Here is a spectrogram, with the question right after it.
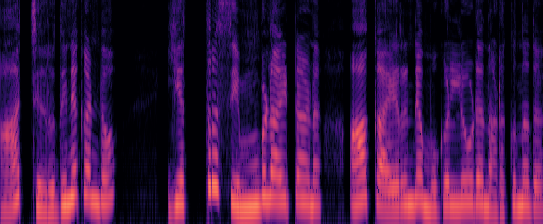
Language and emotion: Malayalam, surprised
